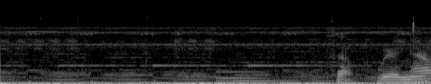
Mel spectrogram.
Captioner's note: crickets chirping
